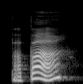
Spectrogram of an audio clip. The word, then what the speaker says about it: papá: Papa lleva el acento en la primera sílaba. En cambio, papá lleva el acento en la segunda sílaba.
